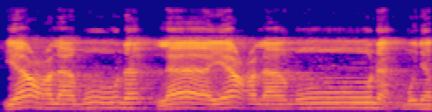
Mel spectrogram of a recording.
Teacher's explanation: Ain dari tengah kerongkongan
